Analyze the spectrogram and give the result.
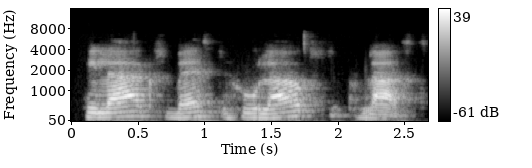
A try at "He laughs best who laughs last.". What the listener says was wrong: You know, work on the intonation. Good pronunciation of the "ah" sound, by the way.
